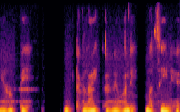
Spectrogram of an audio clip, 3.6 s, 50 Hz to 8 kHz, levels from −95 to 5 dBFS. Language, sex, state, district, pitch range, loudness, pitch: Hindi, female, Bihar, Supaul, 195-205 Hz, -16 LUFS, 200 Hz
